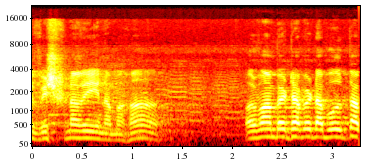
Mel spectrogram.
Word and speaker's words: विष्णवे नमः: शुद्ध उच्चारण है विष्णवे नमः।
